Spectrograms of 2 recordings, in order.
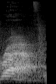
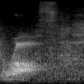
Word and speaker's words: wrath: When we talk about wrath, or if you're British, wrath. Okay, that's how they say it, wrath.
